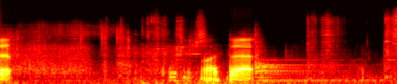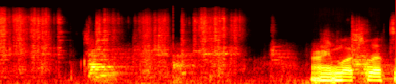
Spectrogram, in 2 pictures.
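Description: A metal shovel scrapes and pokes through burning coals.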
